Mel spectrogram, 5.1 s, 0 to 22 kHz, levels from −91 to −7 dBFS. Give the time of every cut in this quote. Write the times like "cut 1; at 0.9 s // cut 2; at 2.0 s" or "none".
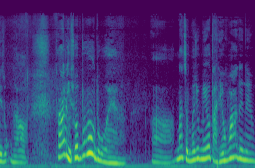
none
